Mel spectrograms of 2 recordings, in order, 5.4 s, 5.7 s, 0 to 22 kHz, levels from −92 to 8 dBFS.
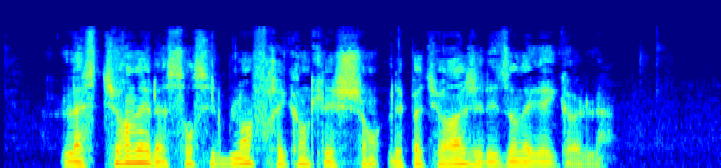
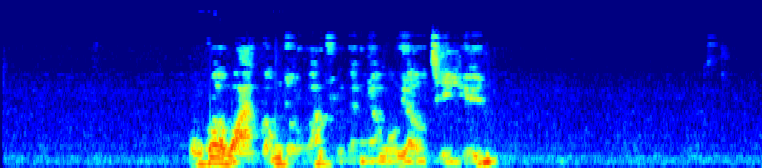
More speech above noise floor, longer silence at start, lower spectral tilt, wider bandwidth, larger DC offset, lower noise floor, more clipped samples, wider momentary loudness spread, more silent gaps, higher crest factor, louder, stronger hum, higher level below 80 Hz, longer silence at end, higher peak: about the same, 43 dB vs 44 dB; second, 0.5 s vs 1.45 s; about the same, -6 dB/octave vs -6.5 dB/octave; first, 11 kHz vs 9.6 kHz; neither; first, -69 dBFS vs -62 dBFS; neither; second, 10 LU vs 14 LU; neither; about the same, 20 dB vs 20 dB; second, -26 LUFS vs -20 LUFS; neither; first, -44 dBFS vs -58 dBFS; second, 0.85 s vs 2 s; second, -8 dBFS vs -2 dBFS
